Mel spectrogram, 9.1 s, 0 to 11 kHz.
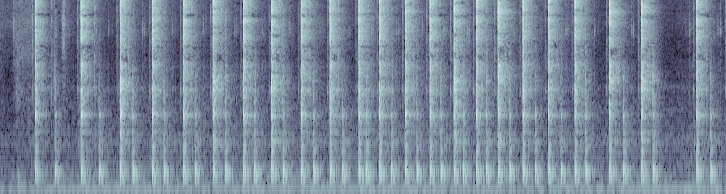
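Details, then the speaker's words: Philips GC9622 steam iron with no steam; on pressing steam button the electrovalve clicks sharply about four per second yet no steam and hose stays cold: steam valve clicking with no steam output, boiler found faulty and replaced. "ได้ยินเสียงวาล์วน้ำทำงานปกตินะครับเสียงอิเล็กโทรวาล์วนะครับดังแจ๊กๆนะครับแต่ไอ้น้ำไม่ออกนะครับ"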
